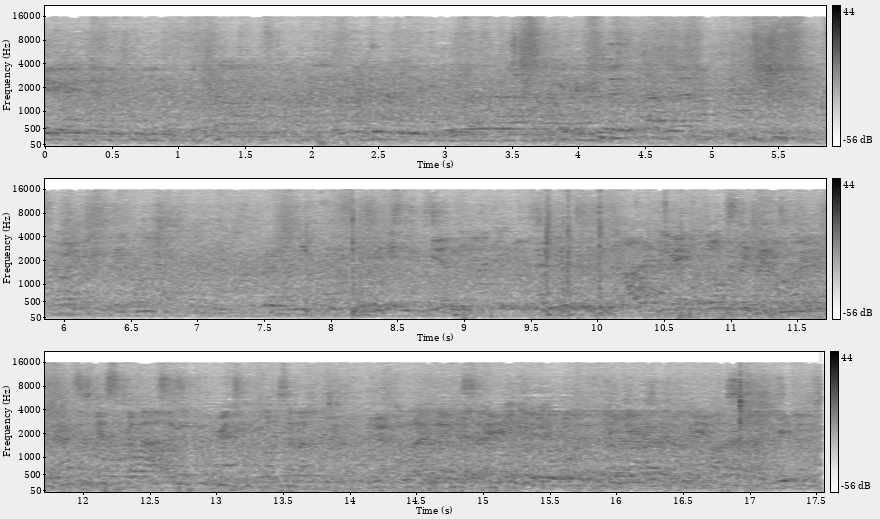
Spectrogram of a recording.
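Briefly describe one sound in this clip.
Many men and women chatter at once in a room.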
